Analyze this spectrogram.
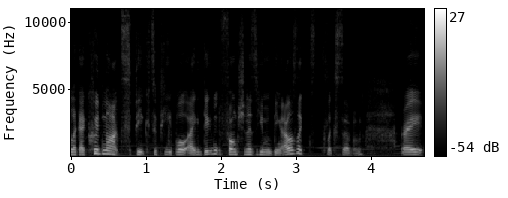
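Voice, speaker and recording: Here a woman with an American accent talks at a fairly quick pace, her pitch fairly low with ordinary variation. The sound is dry and close with no echo, over a quiet background. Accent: sounds American to others. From Jamaica. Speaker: video game streamer. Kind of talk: casual chat. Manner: frequent filler words.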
